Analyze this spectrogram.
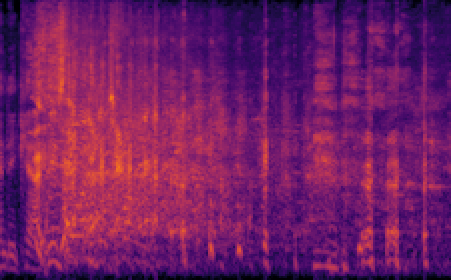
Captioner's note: laughter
